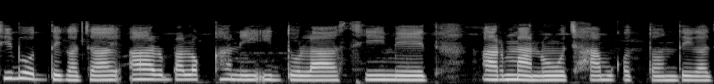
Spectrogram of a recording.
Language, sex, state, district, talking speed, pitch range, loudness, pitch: Chakma, female, Tripura, Dhalai, 110 wpm, 200-220 Hz, -16 LUFS, 210 Hz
